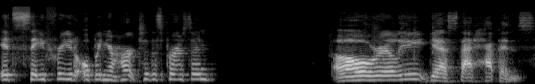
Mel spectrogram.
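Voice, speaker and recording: A woman's fairly high, bright, sharp voice, loud, at a moderate pace with ordinary pitch variation and long, frequent pauses. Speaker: tarot reader. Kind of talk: live tarot reading stream.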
